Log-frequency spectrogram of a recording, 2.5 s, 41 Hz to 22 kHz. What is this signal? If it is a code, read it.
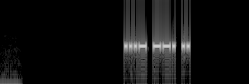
Morse code, heard as a keyed tone, about 52 wpm, 700 Hz. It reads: VGI
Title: USA Call Sign Postfixes - 3 Letters 50wpm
